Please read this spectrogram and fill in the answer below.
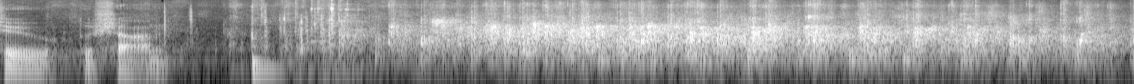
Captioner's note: audience applauds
